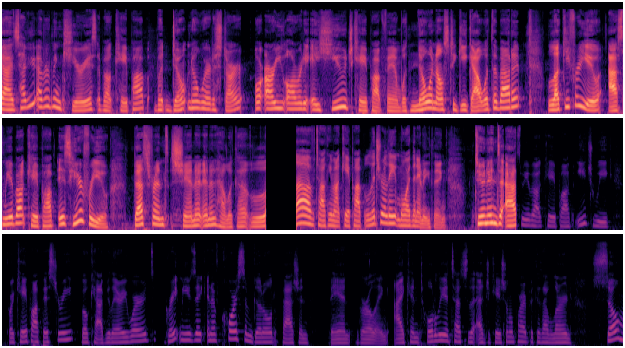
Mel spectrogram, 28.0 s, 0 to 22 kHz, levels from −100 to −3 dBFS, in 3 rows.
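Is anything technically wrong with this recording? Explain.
Yes, three faults are audible in this speech recording.

At 13.27 s the audio cuts out in a playback stall lasting about 0.46 s, until 13.74 s. The player most likely ran dry of buffered data or had its output thread held up, so nothing reached the output for that interval. The speech simply drops to silence in mid-flow and then resumes, leaving a clear hole in the delivery.

From 13.74 s to 15.59 s there is catch-up at higher speed. Having fallen behind during the stall, the player works through its backlog by resampling at 1.25 times normal rate, which shortens the material but also raises its pitch, by roughly four semitones. For nearly two seconds the speech sounds hurried and noticeably higher, then settles back to its normal speed and pitch once the lost time is recovered.

From 17.03 s, just after "in to", to the end, the audio behaves as though one channel is inverted. 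The likely cause is a polarity flip on one stereo side, so that when the two channels are combined to mono the shared content cancels. The centred speech falls by about 31 dB, leaving only a faint residue of whatever differs between the channels for the rest of the clip.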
